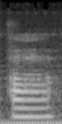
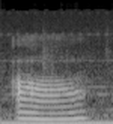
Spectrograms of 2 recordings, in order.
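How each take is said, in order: First: The syllable is short with no tone. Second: The pitch rises from low to middle. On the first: "tidak memiliki nada" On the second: "Nada dua yaitu mengeluarkan suara dari nada rendah menuju nada tengah"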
